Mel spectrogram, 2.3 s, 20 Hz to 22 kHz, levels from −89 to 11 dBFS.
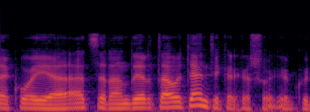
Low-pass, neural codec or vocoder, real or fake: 7.2 kHz; codec, 16 kHz, 2 kbps, FunCodec, trained on Chinese and English, 25 frames a second; fake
